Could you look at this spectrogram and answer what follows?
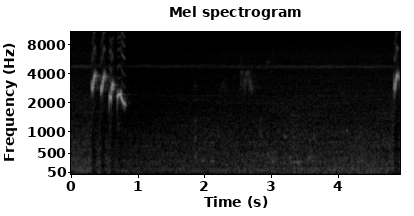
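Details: Female red-whiskered bulbul calling to attract a strong male: one crisp burst of four descending chirps, a long quiet gap, then the next burst just beginning, over a steady high whine.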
